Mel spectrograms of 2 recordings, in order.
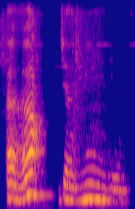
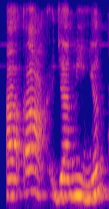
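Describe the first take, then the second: First: The second glottal stop is softened and eased. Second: Both glottal stops are pronounced fully and clearly. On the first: The speaker calls it right. "tetapi a jamiyun" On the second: The speaker calls it wrong. "tidak dibaca a jamiyun"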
